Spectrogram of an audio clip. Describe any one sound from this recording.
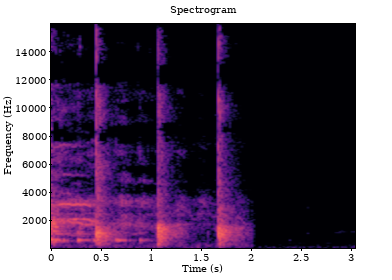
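A young woman laughs loudly and with delight.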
